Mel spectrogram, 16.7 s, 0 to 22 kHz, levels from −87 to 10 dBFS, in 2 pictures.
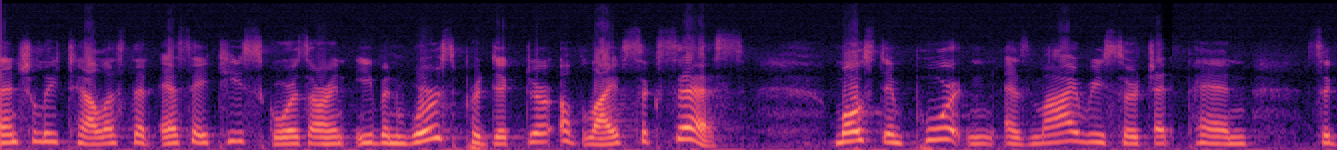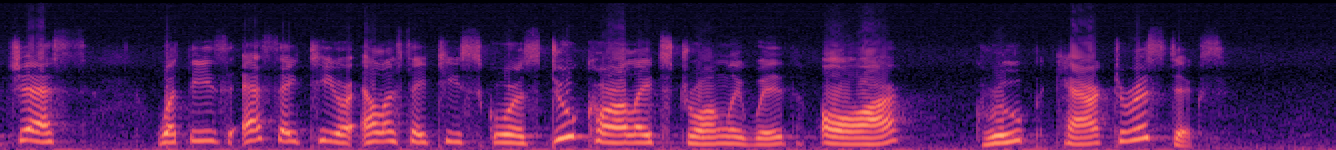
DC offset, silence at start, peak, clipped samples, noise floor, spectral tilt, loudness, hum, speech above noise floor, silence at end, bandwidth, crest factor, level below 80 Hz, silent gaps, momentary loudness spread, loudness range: under 0.1%; 0 s; -4 dBFS; under 0.1%; -48 dBFS; -6 dB/octave; -18 LUFS; none; 31 dB; 0.75 s; 20 kHz; 14 dB; -46 dBFS; none; 8 LU; 5 LU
